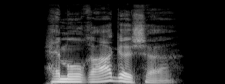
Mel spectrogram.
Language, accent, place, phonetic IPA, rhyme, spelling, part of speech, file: German, Germany, Berlin, [ˌhɛmɔˈʁaːɡɪʃɐ], -aːɡɪʃɐ, hämorrhagischer, adjective, De-hämorrhagischer.ogg
- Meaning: inflection of hämorrhagisch: 1. strong/mixed nominative masculine singular 2. strong genitive/dative feminine singular 3. strong genitive plural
